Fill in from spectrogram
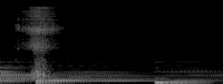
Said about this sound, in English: So forgive me for the sniffles, but I will not apologize for my tears, because I know there's many mourning.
